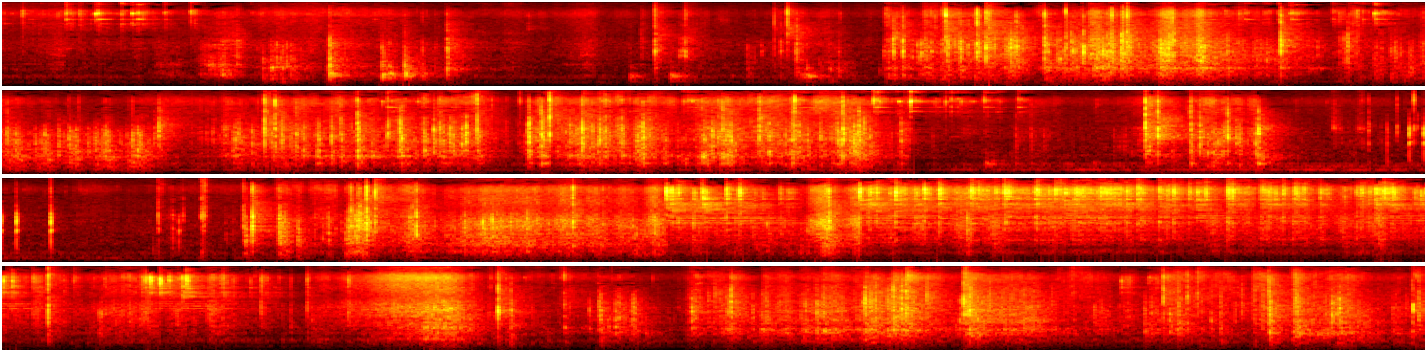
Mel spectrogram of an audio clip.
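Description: Dry dog kibble rattling into a bowl and a Scottish terrier eating it, with many sharp clicks and rattles of kibble against the bowl.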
